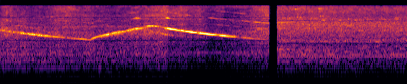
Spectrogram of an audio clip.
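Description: Emergency vehicle siren wailing, its pitch sliding down, up and down again over the noise of running vehicles. It cuts off abruptly about three-quarters of the way in, leaving a steady hum.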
